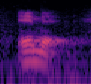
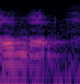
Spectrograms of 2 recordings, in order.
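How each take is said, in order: First: "Isn't it" clipped down to "innit", British slang style. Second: Soft British tag question, "isn't it" in full; British accent. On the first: Vlogger playing up the bloody accent, British "innit". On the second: Vlogger rounding off good fun, British accent. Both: Shown as a demonstration. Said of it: "doing this bloody accent".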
